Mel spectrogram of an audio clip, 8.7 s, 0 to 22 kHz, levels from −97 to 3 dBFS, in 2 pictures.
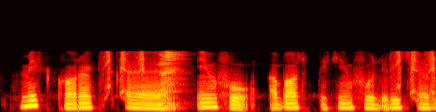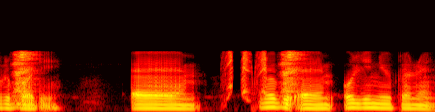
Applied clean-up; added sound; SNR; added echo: none; Scratching (performance technique); 12 dB; none.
